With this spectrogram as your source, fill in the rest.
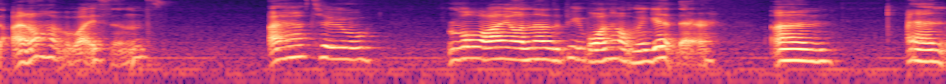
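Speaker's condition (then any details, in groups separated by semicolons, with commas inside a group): Cerebral palsy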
